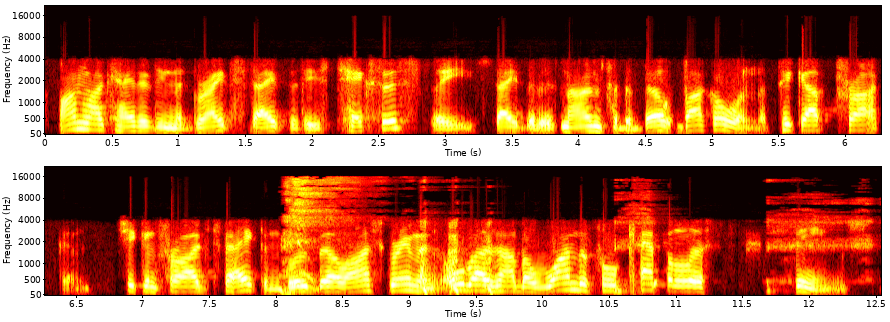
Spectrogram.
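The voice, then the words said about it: Australian English accent. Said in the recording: “we can tell by your accent that you are an immigrant from down under ... Australia.”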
